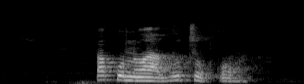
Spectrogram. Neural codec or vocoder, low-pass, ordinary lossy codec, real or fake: none; 7.2 kHz; Opus, 24 kbps; real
